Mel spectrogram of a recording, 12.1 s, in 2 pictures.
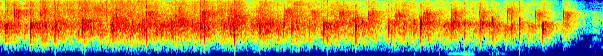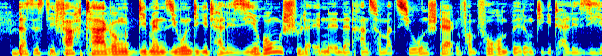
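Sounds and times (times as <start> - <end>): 
crowd applauding: 0.0 - 5.9
speech: 6.2 - 12.0.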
